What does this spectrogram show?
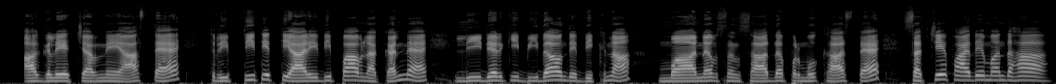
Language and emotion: Dogri, happy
